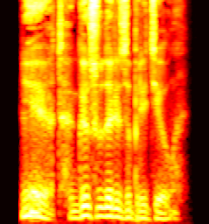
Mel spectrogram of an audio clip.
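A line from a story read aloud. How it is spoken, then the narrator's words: Sighed. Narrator (Russian): вздохнул Тимофеев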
